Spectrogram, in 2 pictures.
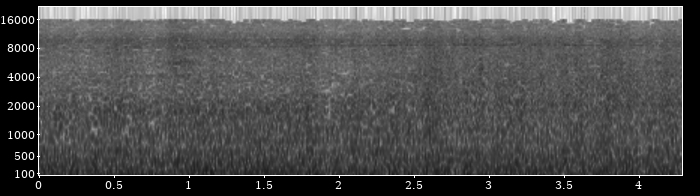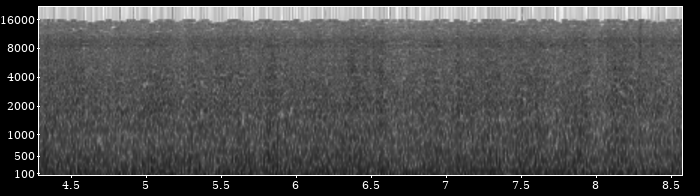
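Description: Old Scania-Vabis truck's diesel engine running steadily under way, heard from inside the cab together with road noise.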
